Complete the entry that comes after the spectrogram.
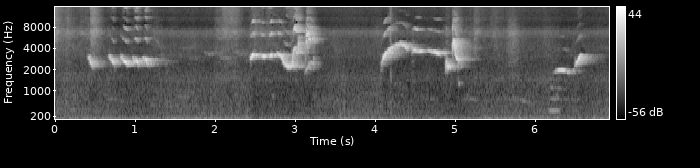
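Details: White-rumped shama, described as an eager, frequent singer, giving clear whistled phrases: a quick run of repeated short notes, then rising and falling slurred whistles and sweeping high notes, separated by short pauses, with a low steady hum beneath.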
